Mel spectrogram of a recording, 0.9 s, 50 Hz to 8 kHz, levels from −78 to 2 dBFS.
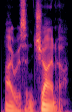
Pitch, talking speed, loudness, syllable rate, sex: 80 Hz, 265 wpm, -15 LUFS, 6.3 syllables/s, male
